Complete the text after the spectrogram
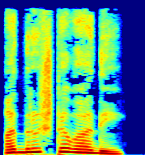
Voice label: "ಅದೃಷ್ಟವಾದ", kannada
